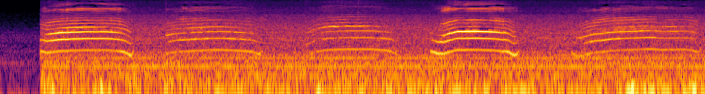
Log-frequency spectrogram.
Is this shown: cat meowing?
yes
